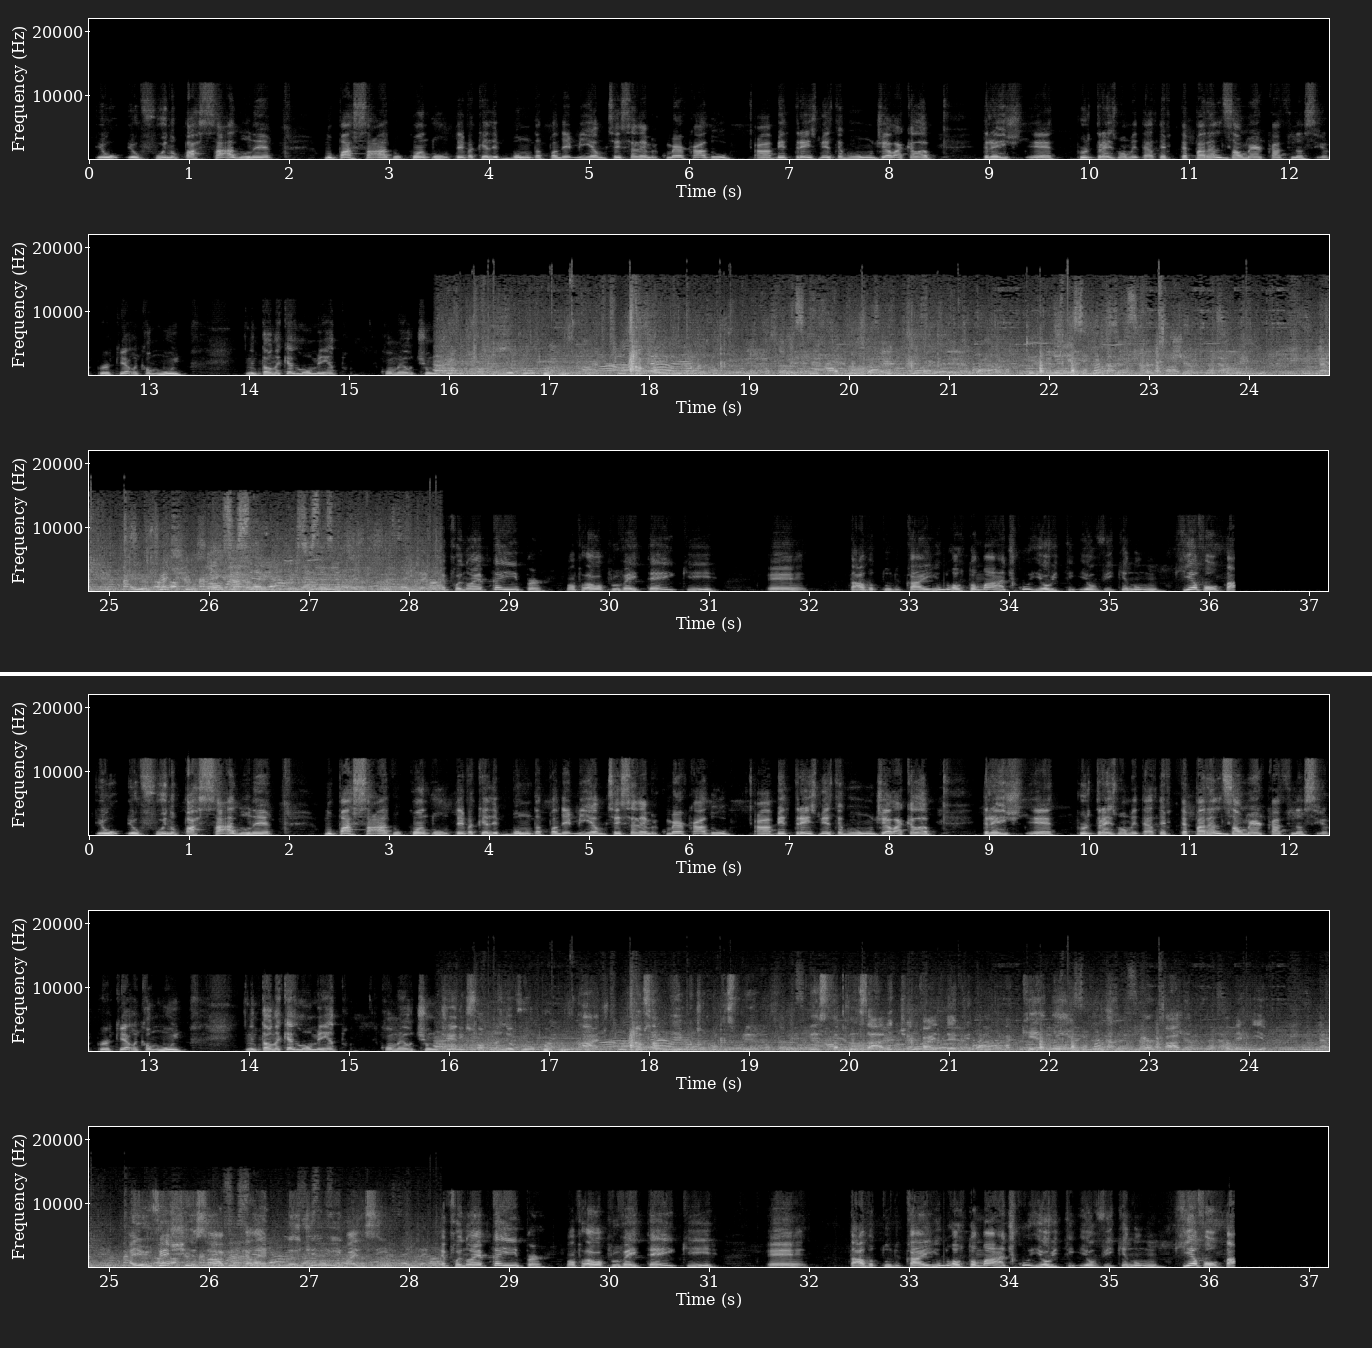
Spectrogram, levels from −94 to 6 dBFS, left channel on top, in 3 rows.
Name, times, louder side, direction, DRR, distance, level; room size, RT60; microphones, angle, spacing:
voice 1, 0.1-1.8 2.4-8.4 8.9-9.6 9.9-13.3 14.0-14.9 15.4-19.1 19.4-24.2 25.2-27.9 28.3-31.1 31.6-32.0 32.4-36.3, right 3 dB, 90° right, 2.4 m, -30 dB
sound 1, 15.8-28.3, left 4 dB, 70° left, 2.4 m, -29 dB
open air
head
